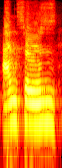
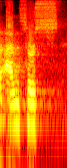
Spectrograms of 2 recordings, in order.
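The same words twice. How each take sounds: First: The word ends with a buzzing z sound. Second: The word ends with a hissing s sound. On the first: The speaker calls it right. "Z, z, that's the pronunciation" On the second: The speaker calls it wrong. "not answers"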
